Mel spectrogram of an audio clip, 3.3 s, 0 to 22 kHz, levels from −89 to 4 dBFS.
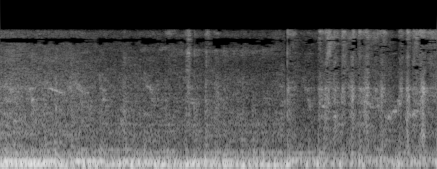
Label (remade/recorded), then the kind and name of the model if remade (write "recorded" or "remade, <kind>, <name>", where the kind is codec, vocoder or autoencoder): recorded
